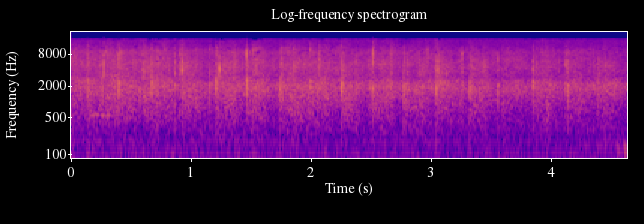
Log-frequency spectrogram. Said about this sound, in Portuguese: Que lindo isso, aplauda o Senhor Jesus.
